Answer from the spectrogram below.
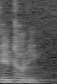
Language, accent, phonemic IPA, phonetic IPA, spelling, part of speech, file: Armenian, Eastern Armenian, /kentʰɑˈni/, [kentʰɑní], կենդանի, adjective / noun, Hy-կենդանի.ogg
- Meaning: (adjective) 1. alive, living, not dead 2. lively, brisk 3. animal, of or pertaining to animals; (noun) animal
